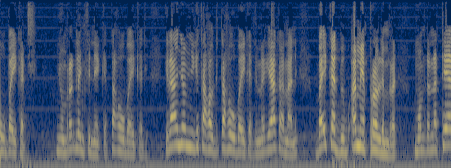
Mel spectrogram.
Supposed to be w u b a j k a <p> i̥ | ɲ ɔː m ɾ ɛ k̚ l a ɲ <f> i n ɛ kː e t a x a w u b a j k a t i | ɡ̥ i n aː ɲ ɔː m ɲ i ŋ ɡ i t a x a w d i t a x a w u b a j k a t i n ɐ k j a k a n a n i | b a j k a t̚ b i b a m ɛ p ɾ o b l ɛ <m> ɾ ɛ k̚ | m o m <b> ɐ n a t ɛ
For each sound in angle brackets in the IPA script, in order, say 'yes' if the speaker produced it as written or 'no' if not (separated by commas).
no, yes, yes, no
